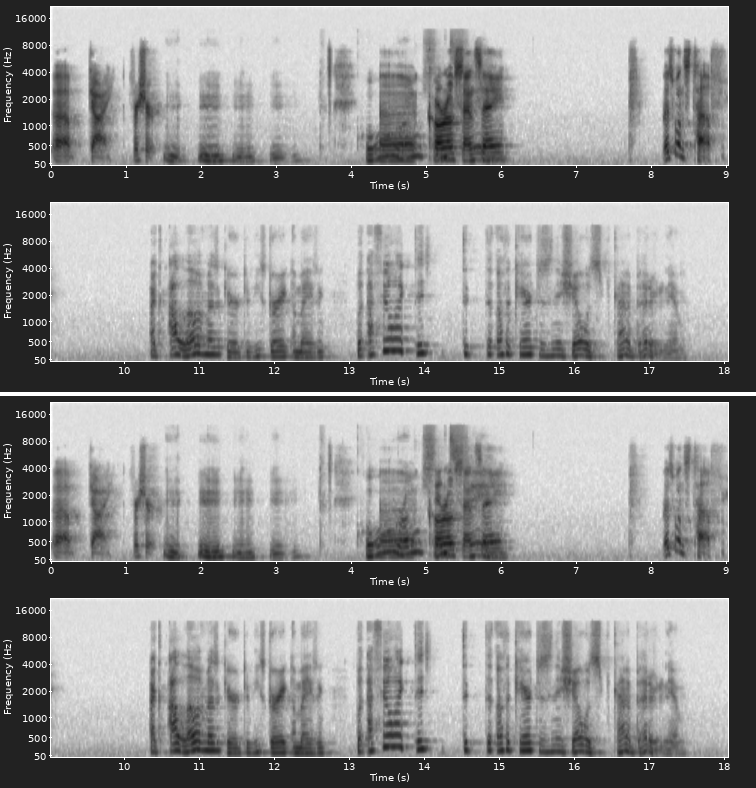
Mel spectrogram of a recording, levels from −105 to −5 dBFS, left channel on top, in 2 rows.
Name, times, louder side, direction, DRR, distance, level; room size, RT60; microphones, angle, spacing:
voice 1, 0.0-0.8 1.1-1.4 3.8-4.0 4.4-6.0 7.7-7.8 8.2-9.0, left 6 dB, 55° left, 15 dB, 0.7 m, -23 dB
voice 2, 1.5-3.3 4.2-6.1 10.3-12.7 13.1-14.1 14.5-17.5, right 2 dB, 45° right, 11 dB, 0.8 m, -28 dB
23.0 x 16.0 x 3.7 m, 0.40 s
head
